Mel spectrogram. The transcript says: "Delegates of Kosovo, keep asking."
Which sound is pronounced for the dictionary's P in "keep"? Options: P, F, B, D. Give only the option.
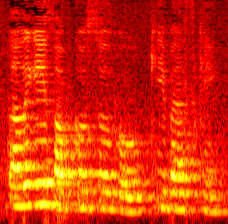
B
